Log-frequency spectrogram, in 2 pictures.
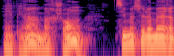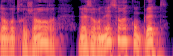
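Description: A man's voice: mid-range voice, expressive, a little slow, dark tone, lightly acted. A man reading an audiobook, voicing a carefree male travelling painter who answers with ironic, jaunty retorts. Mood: mocking.

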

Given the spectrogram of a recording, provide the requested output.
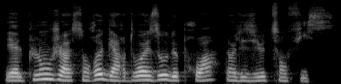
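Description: Woman narrating a classic novel. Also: fairly low pitch. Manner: steady, measured storytelling. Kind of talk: audiobook reading of a classic novel.

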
